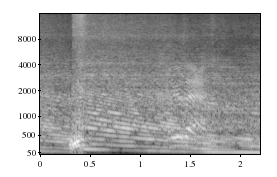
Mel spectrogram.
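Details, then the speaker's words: Cold Yamaha YZ125 two-stroke, idle deliberately set very low; settles to a steady crisp idle between two clean throttle blips with no bogging or spitting, running clean from the start thanks to proper jetting. "see if I get the idol I got idle set so low at Harley Idol some sometimes there you go but this bike runs clean right from get-go"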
